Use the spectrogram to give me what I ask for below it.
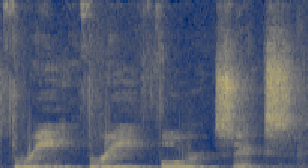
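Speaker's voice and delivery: very slow, each digit separated; slow number call. Real, not acted. Raffle host reading out the winning number, slowly and deliberately. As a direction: announce each digit with long gaps.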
